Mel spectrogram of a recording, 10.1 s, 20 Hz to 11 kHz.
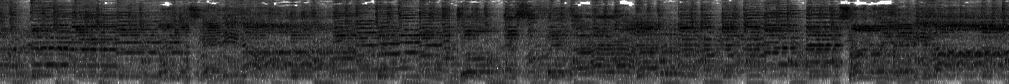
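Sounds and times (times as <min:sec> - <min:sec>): live dance band playing: 0:00.0 - 0:10.0.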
